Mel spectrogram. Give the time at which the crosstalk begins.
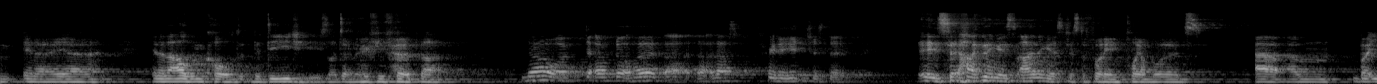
none

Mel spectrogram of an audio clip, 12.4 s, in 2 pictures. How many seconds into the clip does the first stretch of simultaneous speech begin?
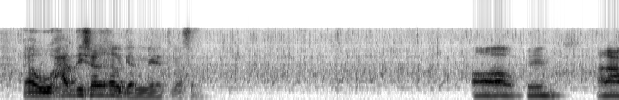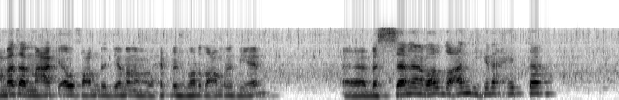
none

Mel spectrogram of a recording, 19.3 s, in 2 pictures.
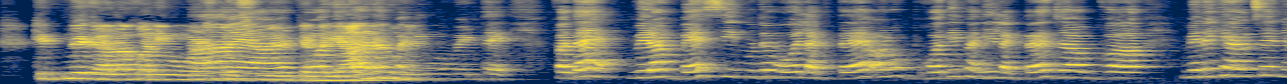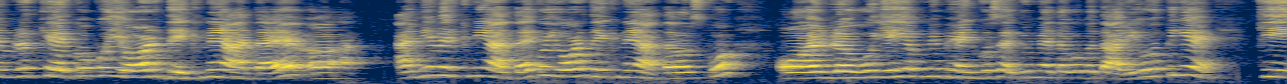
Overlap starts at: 1.4 s

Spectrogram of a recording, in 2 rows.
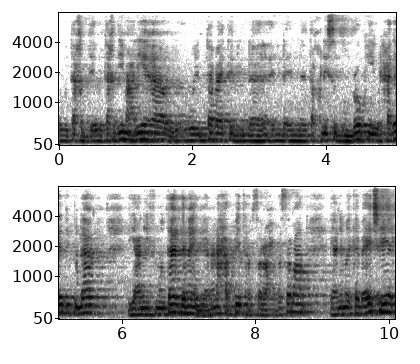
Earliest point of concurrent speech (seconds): none

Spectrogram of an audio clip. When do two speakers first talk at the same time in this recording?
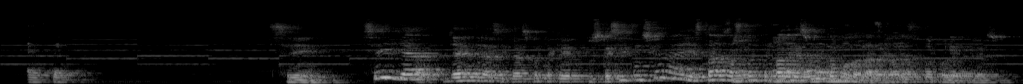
7.2 s

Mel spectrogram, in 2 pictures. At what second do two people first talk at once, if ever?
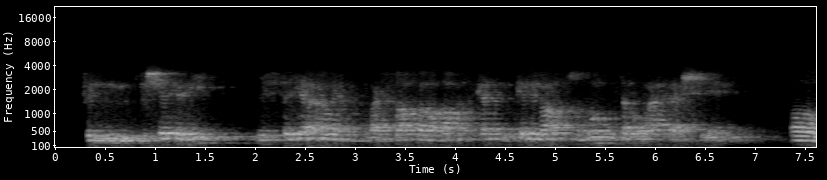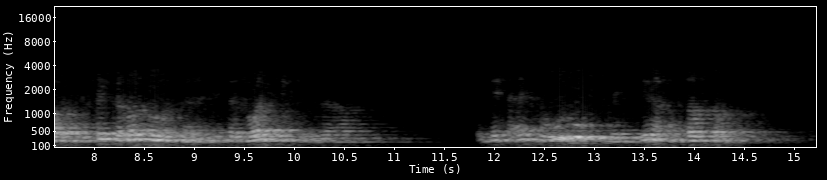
none

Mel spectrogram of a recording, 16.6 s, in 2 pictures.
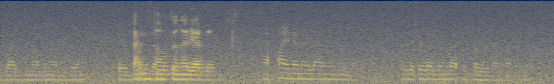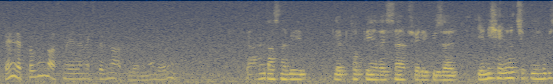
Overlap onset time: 2.0 s

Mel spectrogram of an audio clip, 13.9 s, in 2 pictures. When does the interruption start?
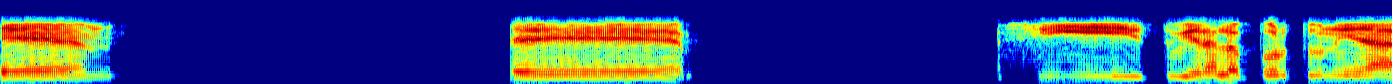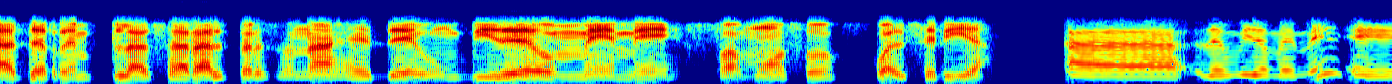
none

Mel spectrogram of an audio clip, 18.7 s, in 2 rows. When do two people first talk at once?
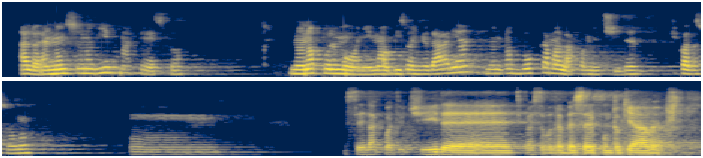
none

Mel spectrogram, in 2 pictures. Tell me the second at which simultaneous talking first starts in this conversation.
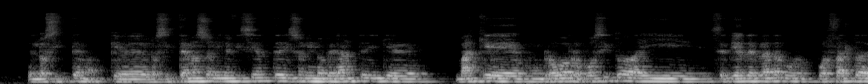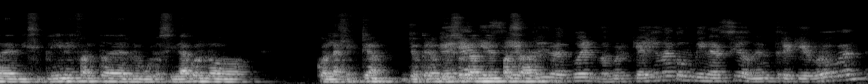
13.0 s

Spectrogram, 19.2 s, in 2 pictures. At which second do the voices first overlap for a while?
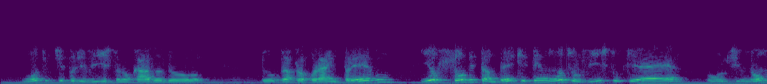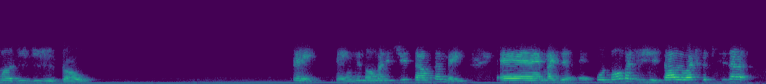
none

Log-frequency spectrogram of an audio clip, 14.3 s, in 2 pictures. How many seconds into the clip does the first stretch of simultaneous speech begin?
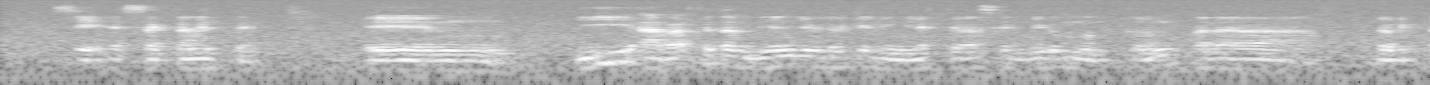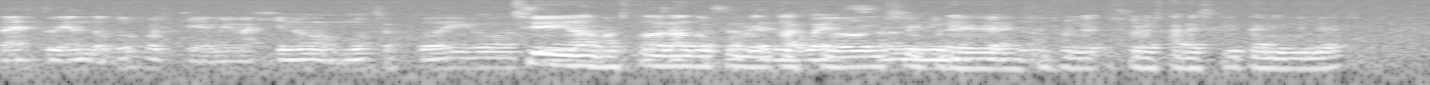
9.7 s

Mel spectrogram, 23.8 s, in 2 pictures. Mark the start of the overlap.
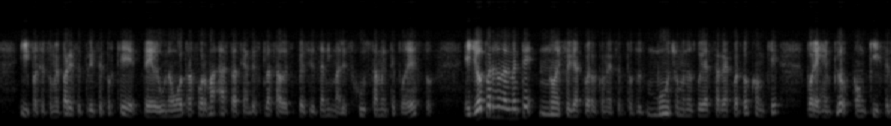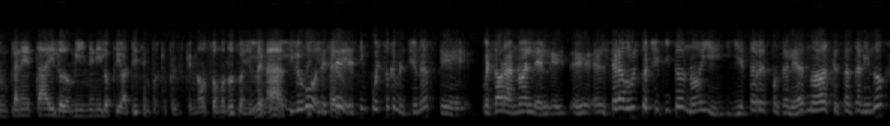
15.1 s

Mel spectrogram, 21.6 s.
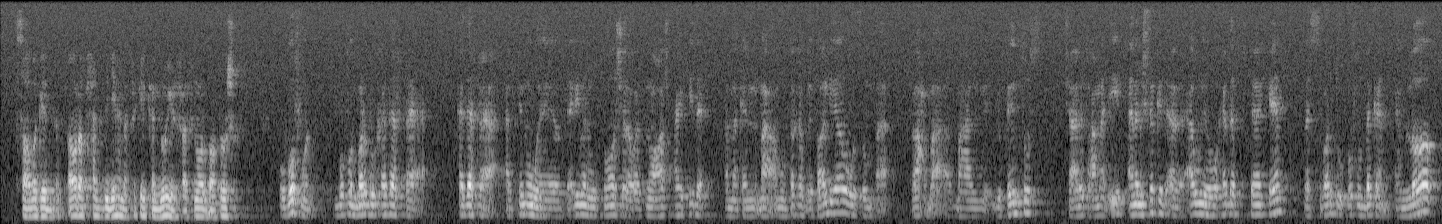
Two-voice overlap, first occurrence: none

